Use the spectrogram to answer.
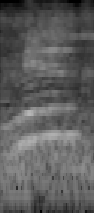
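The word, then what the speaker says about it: milk: जब आप कह रहे सिल्क, मिल्क, तो देर वाला साउंड हो रहा है, तो आप देखो आप एल को प्रोनाउंस कर रहे हो।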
